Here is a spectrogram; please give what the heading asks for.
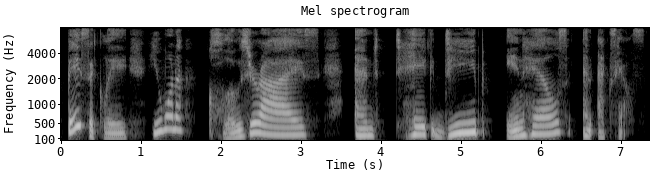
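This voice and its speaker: A woman coaching listeners on a spiritual journey in a self-help teaching talk, expressive and softening to guide slow breathing. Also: on the low side, dry recording, clean studio sound. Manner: expressive, acts out little quoted voices; slows and softens when guiding breathing.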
